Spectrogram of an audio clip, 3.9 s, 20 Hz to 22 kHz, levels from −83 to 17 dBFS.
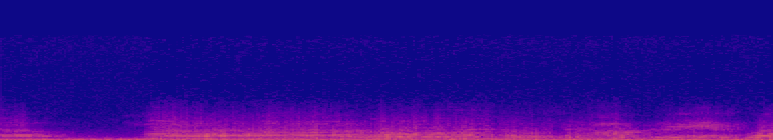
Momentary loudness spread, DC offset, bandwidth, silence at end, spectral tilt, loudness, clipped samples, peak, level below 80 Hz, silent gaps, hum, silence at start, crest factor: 4 LU; under 0.1%; 16.5 kHz; 0 s; -8 dB/octave; -33 LUFS; under 0.1%; -18 dBFS; -40 dBFS; none; none; 0 s; 14 dB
